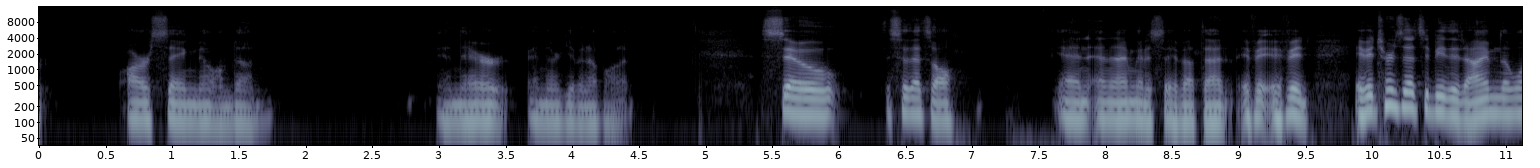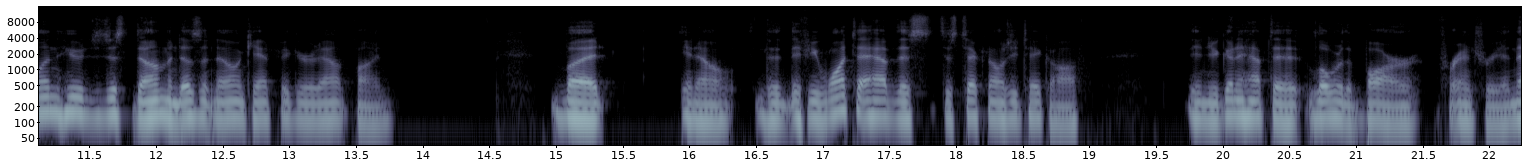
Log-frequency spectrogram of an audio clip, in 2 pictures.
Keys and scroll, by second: 15.7 alt+Tab.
